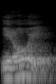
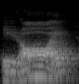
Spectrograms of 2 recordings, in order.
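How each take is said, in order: First: The diphthong is said with a closed vowel. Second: The diphthong is said with an open vowel. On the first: The speaker calls it wrong. "a boca não vai abrir" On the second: The speaker calls it right. "olha como a boca"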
